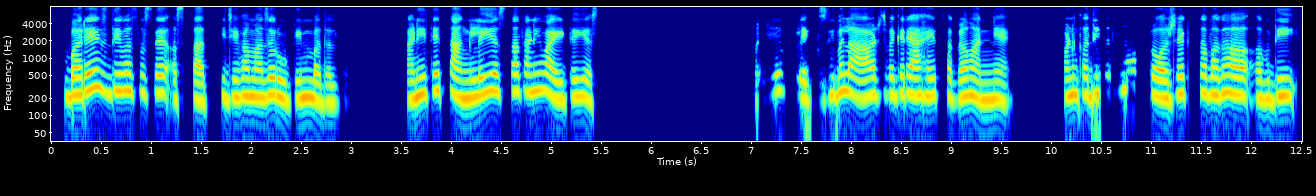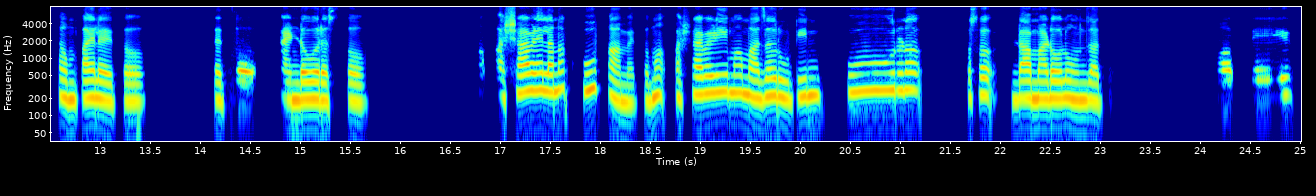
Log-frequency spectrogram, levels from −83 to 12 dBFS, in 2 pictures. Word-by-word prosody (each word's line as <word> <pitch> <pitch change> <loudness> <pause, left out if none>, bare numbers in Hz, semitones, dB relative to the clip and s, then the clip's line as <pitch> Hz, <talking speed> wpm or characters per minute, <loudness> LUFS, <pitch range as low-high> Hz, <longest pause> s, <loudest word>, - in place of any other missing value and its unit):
बरेच 255 +7 +4
दिवस 270 +1 +1
असे 245 +1 -1
असतात, 185 -1 -1
की 185 +5 -9
जेव्हा 210 +2 +1
माझं 215 +1 +3
रुटीन 205 0 +1
बदलतं. 170 -3 -3 0.6
आणि 210 +4 +3
ते 270 - +3
चांगलेही 225 -2 +2
असतात 260 +1 -1
आणि 260 +1 +1
वाईटही 210 -4 +1
असतात. 185 -4 -4 1.6
म्हणजे 260 +2 -8
फ्लेक्सिबल 200 +7 -2
आवरझ 220 0 +1
वगैरे 240 +1 0
आहेत 225 0 +2
सगळं 210 +1 +1
मान्य 195 -3 +1
आहे. 180 -3 -4 0.5
पण 220 +1 +1
कधी-कधी 240 +4 -4
ना 295 +1 -7
प्रोजेक्टच 230 +3 +1
बघा 235 0 +3
अगदी 200 +3 0 0.2
संपायला 200 0 +2
येतं, 175 0 -2 0.7
त्याच 180 -2 -5 0.5
हँडओव्हर 190 0 +4
असतं. 180 0 -3 1.2
मग - - -20 0.2
अशा 250 +5 +4
वेळेला 275 -1 +5
ना 275 - +1 0.2
खूप 280 +3 +3
काम 190 -6 +1
येतं. 165 +2 -9
मग 225 +2 +2
अशावेळी 240 +5 +2
मग 250 - +1
माझं 210 +2 +2
रुटीन 210 +2 0 0.3
पूर्ण, 275 +2 +1 0.5
असं 220 +2 -1 0.3
डामाडोल 195 0 +3
होऊन 190 -2 +2
जातं. 180 -3 -1 1.2
मग 205 0 +1 0.2
ते 210 +2 -8
215 Hz, 130 wpm, -21 LUFS, 195-245 Hz, 1.6 s, वेळेला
